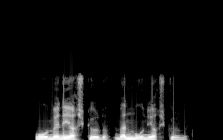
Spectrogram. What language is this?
Uyghur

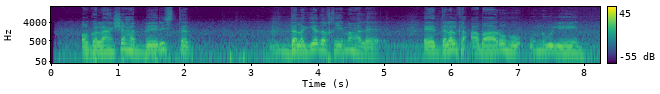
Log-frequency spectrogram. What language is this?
Somali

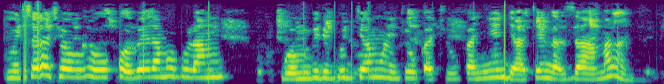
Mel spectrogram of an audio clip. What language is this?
Ganda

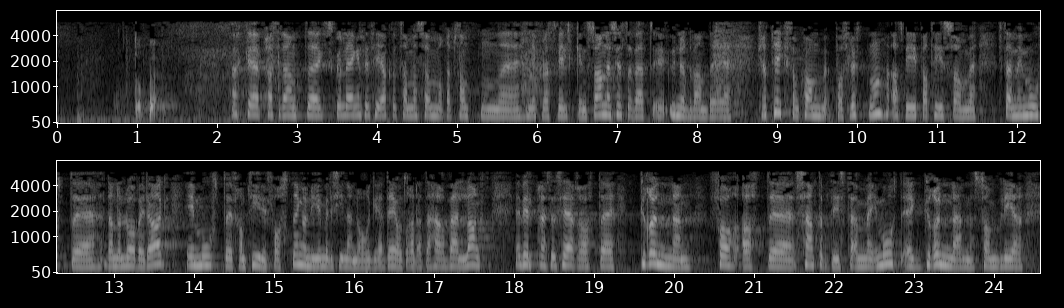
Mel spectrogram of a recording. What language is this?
Norwegian Nynorsk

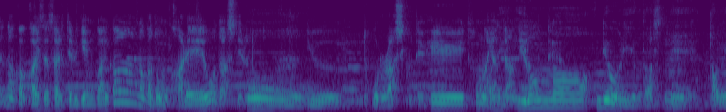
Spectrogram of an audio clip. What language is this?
Japanese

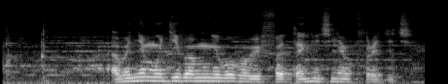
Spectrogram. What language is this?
Kinyarwanda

